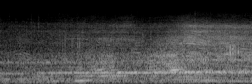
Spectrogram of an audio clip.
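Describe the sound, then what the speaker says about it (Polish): Two small Fiat 126p cars rolling in at a car meet, their engines making a steady, moderately loud hum that builds slightly as they approach. "właśnie wjechały dwa maluszki, tak zwane szerszenie."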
